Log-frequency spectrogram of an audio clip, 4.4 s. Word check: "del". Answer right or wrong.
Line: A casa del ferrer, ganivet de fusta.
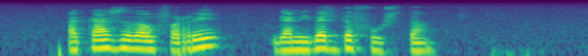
right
